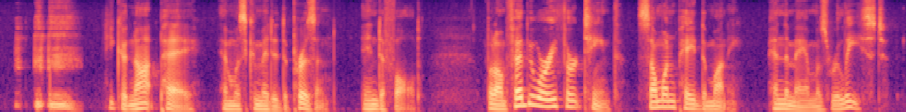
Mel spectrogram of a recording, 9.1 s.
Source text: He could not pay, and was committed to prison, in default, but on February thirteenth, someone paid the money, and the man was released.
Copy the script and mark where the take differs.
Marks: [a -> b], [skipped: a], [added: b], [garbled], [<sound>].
[throat clearing] He could not pay, and was committed to prison, in default, but on February thirteenth, someone paid the money, and the man was released.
